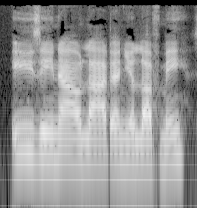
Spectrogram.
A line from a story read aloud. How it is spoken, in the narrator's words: Sid thundered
